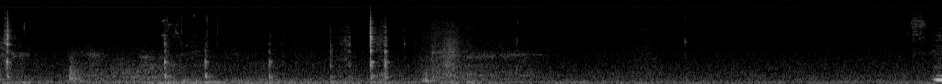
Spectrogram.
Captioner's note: tapping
